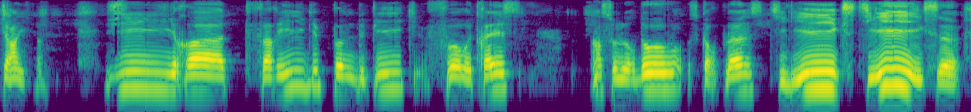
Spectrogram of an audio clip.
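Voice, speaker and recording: The delivery is very slow, with long, frequent pauses. The background is quiet. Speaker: YouTuber reacting to Pokémon list. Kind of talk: casual solo commentary. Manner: animated; hesitant, many fillers.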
